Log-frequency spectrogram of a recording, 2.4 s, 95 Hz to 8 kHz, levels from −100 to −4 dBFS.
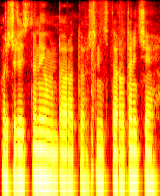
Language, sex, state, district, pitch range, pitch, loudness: Telugu, male, Andhra Pradesh, Krishna, 125-130 Hz, 125 Hz, -16 LUFS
